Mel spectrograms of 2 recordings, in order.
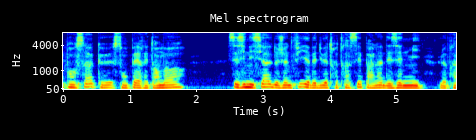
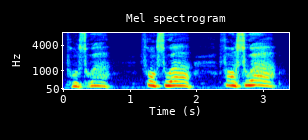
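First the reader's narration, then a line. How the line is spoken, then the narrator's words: Heartrending calling. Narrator (French): Elle appelait d'une voix déchirante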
